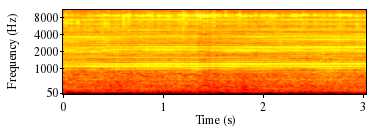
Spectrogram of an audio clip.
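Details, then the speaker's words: Antique Wagner 2hp ring-oiled motor, running: steady whir with rough, rapid ratcheting rattle; a worn bearing that needs replacement. "Now this end, this bearing housing here, it barely gets above ambient temperature. It's almost like it's not even running. candidate for bearing job."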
